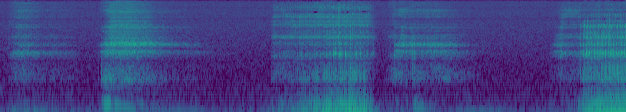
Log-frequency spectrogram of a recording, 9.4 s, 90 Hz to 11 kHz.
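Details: Sleeping man snoring: loud, low, rattling snores with snorting breaths at about 15 a minute, from an ASMR snoring recording.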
